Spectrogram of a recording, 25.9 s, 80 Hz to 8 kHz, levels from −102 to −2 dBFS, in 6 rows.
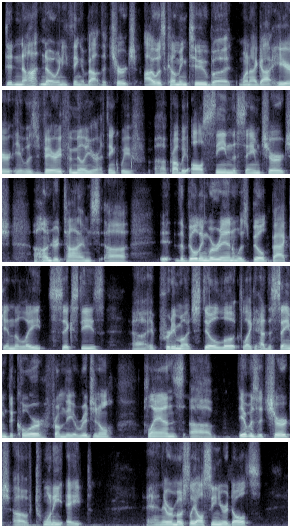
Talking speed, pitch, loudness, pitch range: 175 wpm, 120 Hz, -26 LUFS, 115-130 Hz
